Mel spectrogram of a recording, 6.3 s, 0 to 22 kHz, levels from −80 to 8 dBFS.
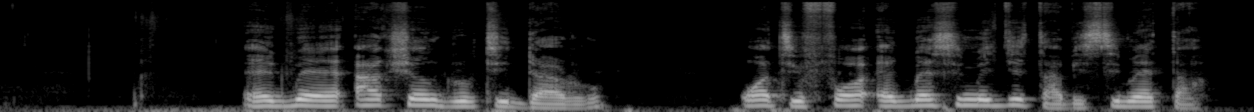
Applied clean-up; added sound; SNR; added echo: neural mask model DeepFilterNet 3.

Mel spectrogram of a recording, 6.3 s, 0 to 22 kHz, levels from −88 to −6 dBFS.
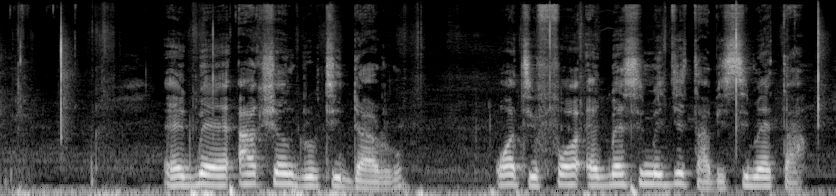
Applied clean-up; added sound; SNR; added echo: none; Hands; 9 dB; none.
